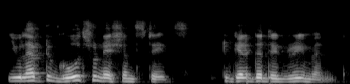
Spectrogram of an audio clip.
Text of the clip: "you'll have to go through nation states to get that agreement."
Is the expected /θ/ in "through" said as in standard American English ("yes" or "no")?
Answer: no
